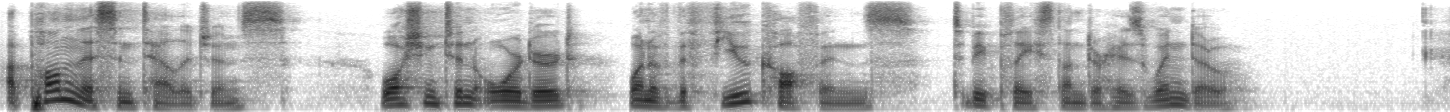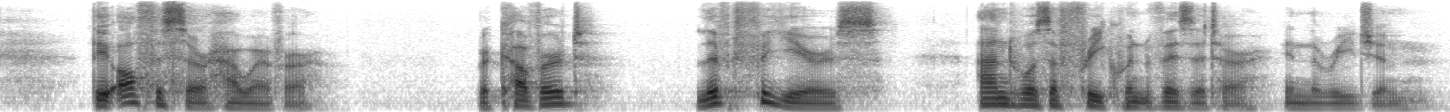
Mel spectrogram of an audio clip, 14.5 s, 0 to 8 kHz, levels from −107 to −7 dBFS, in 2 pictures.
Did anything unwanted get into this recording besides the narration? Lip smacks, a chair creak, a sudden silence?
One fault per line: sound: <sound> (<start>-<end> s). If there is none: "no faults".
no faults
